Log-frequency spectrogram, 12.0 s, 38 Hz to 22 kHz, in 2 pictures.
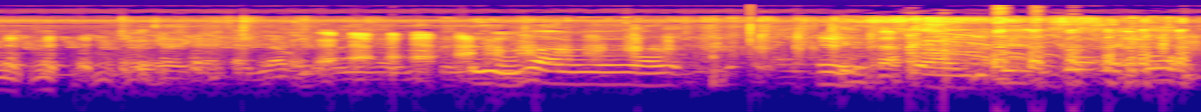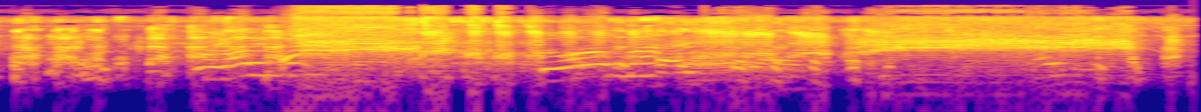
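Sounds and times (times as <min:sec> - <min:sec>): man shrieking laugh: 0:07.2 - 0:12.0.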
